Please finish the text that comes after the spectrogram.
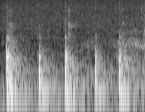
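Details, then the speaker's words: Harley-Davidson Electra Glide Ultra Limited, rear wheel jacked off the ground and rocked side to side: six distinct clunks about three a second, visible play between disc and ABS drive at the axle; worn rear wheel bearings. "It's that movement side to side. There it is. Oh my goodness. Listen to that."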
